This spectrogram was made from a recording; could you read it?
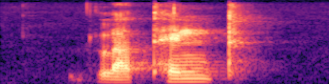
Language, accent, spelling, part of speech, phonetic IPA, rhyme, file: German, Austria, latent, adjective, [laˈtɛnt], -ɛnt, De-at-latent.ogg
- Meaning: latent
